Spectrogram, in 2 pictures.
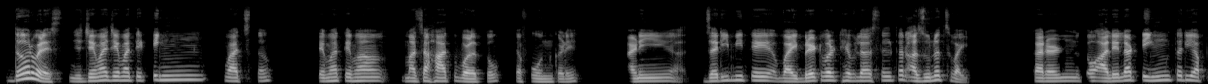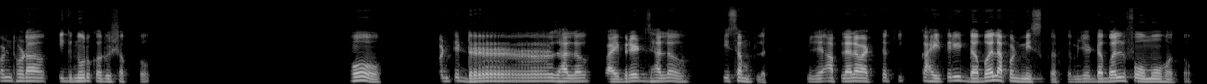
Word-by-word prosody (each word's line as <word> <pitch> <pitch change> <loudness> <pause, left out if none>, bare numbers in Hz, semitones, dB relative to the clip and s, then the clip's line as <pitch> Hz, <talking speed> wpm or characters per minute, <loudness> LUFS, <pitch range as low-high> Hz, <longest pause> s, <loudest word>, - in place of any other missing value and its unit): दरवेळेस 215 - +5 0.2
जेव्हा-जेव्हा 190 +3 +4
ते 185 - -2
टिंग 210 +1 -1 0.2
वाजतं, 160 +1 -2 0.5
तेव्हा 165 +3 0
तेव्हा 165 +1 +1 0.4
माझा 150 -2 +2
हात 155 0 +3
वळतो 135 +1 +1 0.2
त्या 140 - -7
फोनकडे 130 -1 -6 0.6
आणि 155 +2 +1
अ, - - -9 0.3
जरी 160 +4 +2
मी 200 +1 -1
ते 180 -2 +3
व्हायब्रेटवर 150 +6 +4
ठेवलं 170 0 -1
असेल 185 +2 -6
तर 215 - -2
अजूनच 165 +5 0
वाईट 105 -8 -5 0.6
कारण 155 +1 +3
तो 170 - -3
आलेला 160 +4 +5
टिंग 190 +2 +3
तरी 205 -1 0
आपण 165 -1 -3
थोडा 160 -1 0 0.2
इग्नोर 150 +1 -2
करू 140 -2 -5
शकतो. - - -13 2.0
हो, 170 -9 +1 0.6
पण 150 -1 -6
ते 165 - -4
ड्रररर 155 +1 -1
अ, - - -1
झालं, 145 -1 0 0.2
व्हायब्रेट 140 +5 +1
झालं 145 -2 -3 0.4
की 150 - -8
संपलच. 130 -8 -5 0.4
म्हणजे 135 +1 -7
आपल्याला 145 0 +2
वाटतं 150 +2 0
की 170 - -17 0.2
काहीतरी 160 +3 0
डबल 170 +7 +6
आपण 160 -4 +2
मिस 130 0 -2
करतो 120 0 -14
म्हणजे 125 +3 -8
डबल 150 +5 +3
फोमो 135 -3 -1
होतो. 115 -5 -11
155 Hz, 140 wpm, -23 LUFS, 145-170 Hz, 2.0 s, डबल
